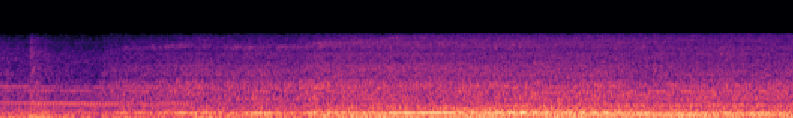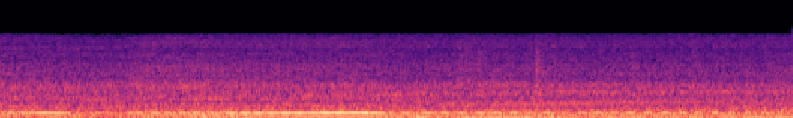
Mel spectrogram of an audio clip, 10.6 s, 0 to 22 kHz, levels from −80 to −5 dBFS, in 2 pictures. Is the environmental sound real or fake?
real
